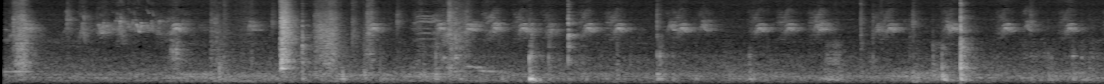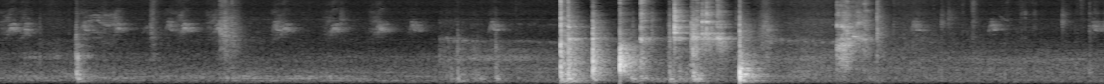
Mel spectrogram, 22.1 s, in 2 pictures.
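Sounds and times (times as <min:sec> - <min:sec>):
small bird chirping: 0:00.1 - 0:02.8, 0:03.7 - 0:16.4.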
